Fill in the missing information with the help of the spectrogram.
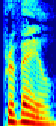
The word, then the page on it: prevail: anglais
